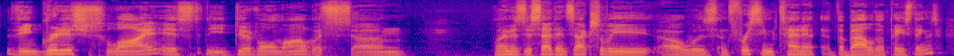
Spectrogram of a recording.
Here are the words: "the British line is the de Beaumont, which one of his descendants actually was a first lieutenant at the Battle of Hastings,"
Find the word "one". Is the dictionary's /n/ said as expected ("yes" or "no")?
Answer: no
